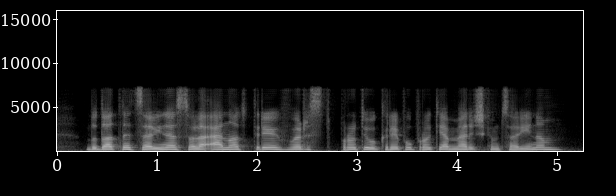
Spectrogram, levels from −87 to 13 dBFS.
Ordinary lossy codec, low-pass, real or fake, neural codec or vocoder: none; 7.2 kHz; fake; codec, 16 kHz, about 1 kbps, DyCAST, with the encoder's durations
